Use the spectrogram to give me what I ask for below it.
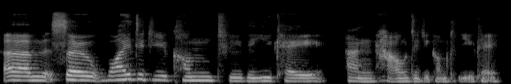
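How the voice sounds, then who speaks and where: A young woman hosts a casual podcast interview with her grandmother. She asks curious questions and gently prompts for more. Her voice sits a little lower than most women's. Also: level tone, unhurried. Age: young adult. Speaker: podcast host.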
